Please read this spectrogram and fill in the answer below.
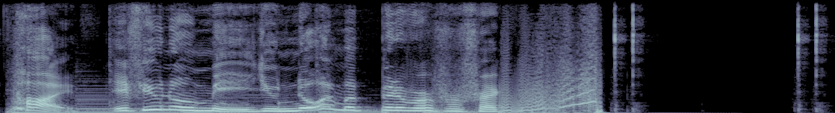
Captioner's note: record scratch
